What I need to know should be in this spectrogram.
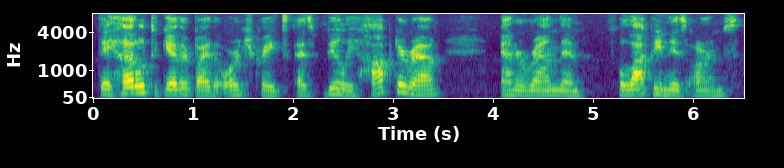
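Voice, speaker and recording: A woman reading a children's novel aloud in a slow, deliberate storytelling manner. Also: low-pitched, mellow. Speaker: reader.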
